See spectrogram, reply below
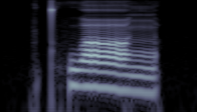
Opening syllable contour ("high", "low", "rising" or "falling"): falling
